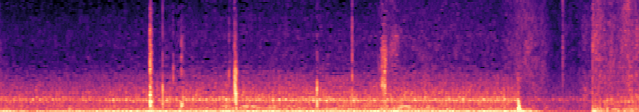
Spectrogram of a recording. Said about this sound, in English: All right, then. Get in the car. We can talk while I drive into town.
